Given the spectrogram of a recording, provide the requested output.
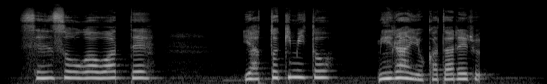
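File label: female; クール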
